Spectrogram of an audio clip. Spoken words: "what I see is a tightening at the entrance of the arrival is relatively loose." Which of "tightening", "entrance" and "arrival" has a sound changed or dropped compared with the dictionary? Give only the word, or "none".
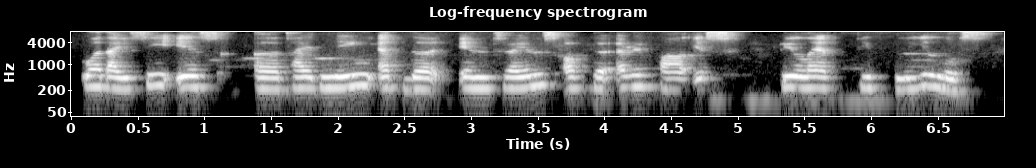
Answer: arrival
